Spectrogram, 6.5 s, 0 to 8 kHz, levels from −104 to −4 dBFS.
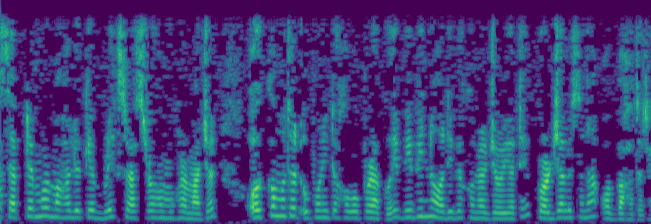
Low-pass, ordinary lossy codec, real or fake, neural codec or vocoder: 7.2 kHz; none; real; none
